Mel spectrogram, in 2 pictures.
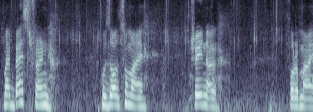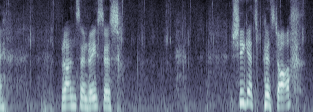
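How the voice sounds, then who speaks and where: High-voiced man chatting while running. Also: steady tone, takes it slowly, long pauses, fairly bright tone. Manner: talking while running outdoors. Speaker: running vlogger. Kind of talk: casual vlog chat to camera. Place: outdoors on the move. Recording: outdoor wind and background noise.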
